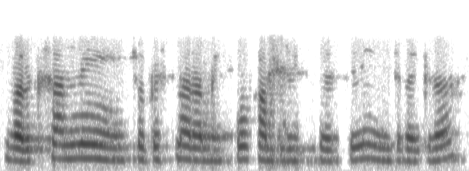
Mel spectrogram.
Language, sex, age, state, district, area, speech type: Telugu, female, 18-30, Andhra Pradesh, Konaseema, urban, conversation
